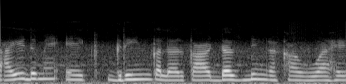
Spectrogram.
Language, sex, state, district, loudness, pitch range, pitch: Hindi, female, Bihar, Saran, -17 LUFS, 195-225 Hz, 210 Hz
